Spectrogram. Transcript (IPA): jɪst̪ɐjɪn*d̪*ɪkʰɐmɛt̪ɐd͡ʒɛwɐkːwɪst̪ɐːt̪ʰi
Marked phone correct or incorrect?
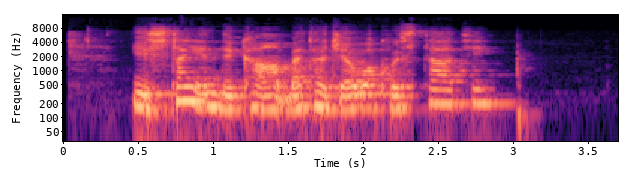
correct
